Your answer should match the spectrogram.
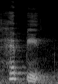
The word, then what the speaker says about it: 햇빛: When you just pronounce this word itself, it just becomes 햇빛. It doesn't really have that ch sound to it, where 빛, meaning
